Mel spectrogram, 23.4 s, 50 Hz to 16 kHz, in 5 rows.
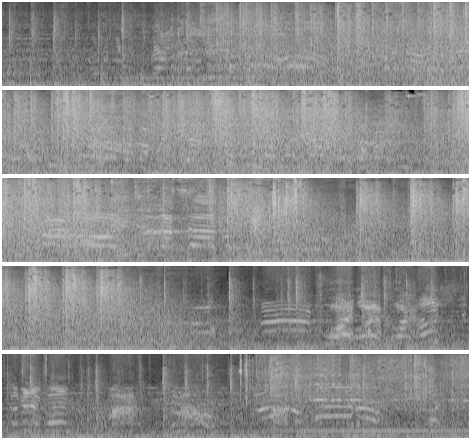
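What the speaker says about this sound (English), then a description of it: "Another parking lot rattling with gunfire." Gunfire rattles across a parking lot in Max Payne 3, dense rapid bursts of shots with mechanical clatter, loud and continuous before thinning into scattered sharper cracks toward the end.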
